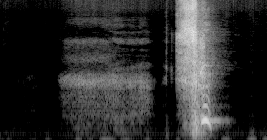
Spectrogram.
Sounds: Sneeze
